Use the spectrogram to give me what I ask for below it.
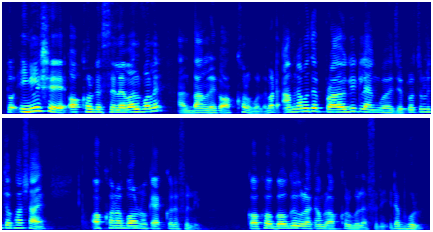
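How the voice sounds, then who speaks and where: A young man leads an exam-prep lesson, his voice sitting a little high for a man. He explains patiently, counts syllables out slowly one by one, and puts on the questions his students might ask. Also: lively intonation, a little mellow. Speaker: teacher.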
